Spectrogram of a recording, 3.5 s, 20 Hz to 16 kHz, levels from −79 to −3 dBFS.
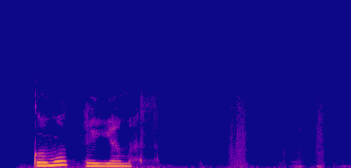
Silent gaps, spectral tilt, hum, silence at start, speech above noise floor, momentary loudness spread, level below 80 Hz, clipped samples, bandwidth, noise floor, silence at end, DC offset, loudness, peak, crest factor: none; -7.5 dB/octave; none; 0.35 s; 44 dB; 12 LU; -68 dBFS; under 0.1%; 7.2 kHz; -69 dBFS; 2.2 s; under 0.1%; -27 LUFS; -14 dBFS; 16 dB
